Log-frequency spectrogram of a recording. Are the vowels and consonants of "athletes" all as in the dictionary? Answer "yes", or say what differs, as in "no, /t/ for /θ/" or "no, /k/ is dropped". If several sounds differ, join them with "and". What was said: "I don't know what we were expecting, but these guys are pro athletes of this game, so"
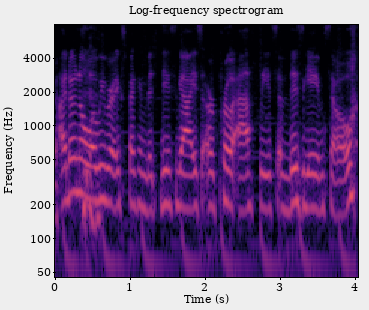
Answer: yes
